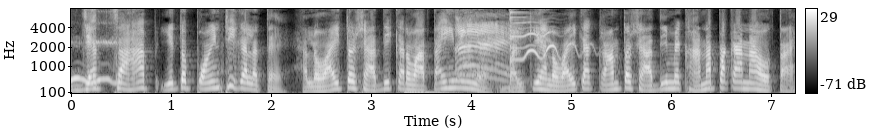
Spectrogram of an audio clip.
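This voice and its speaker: Doing a cartoonish character voice, a man speaks at a high pitch in a raised, projected voice at a moderate pace. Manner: folksy, blundering.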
